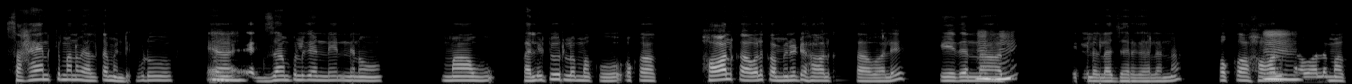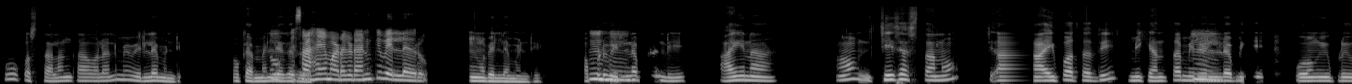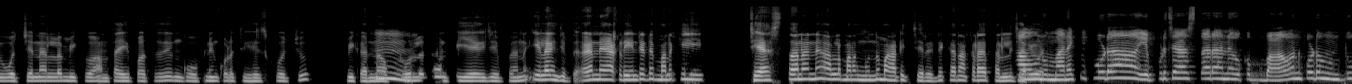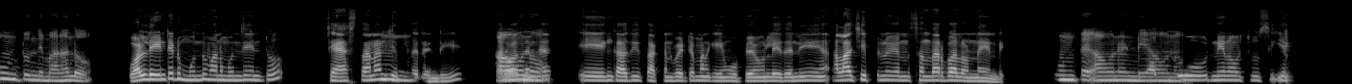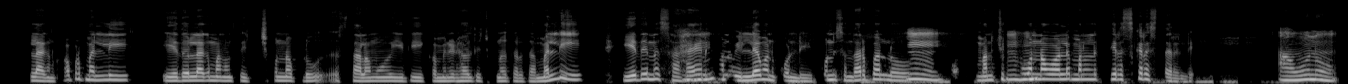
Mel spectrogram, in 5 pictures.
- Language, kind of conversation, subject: Telugu, podcast, సహాయం చేయలేనప్పుడు అది స్పష్టంగా, మర్యాదగా ఎలా తెలియజేయాలి?
- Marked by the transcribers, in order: in English: "ఎగ్జాంపుల్‌గండి"; in English: "హాల్"; in English: "కమ్యూనిటీ హాల్"; distorted speech; in English: "హాల్"; in English: "ఎమ్మెల్యే"; static; in English: "పిఏకి"; in English: "కమ్యూనిటీ హాల్"; other background noise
